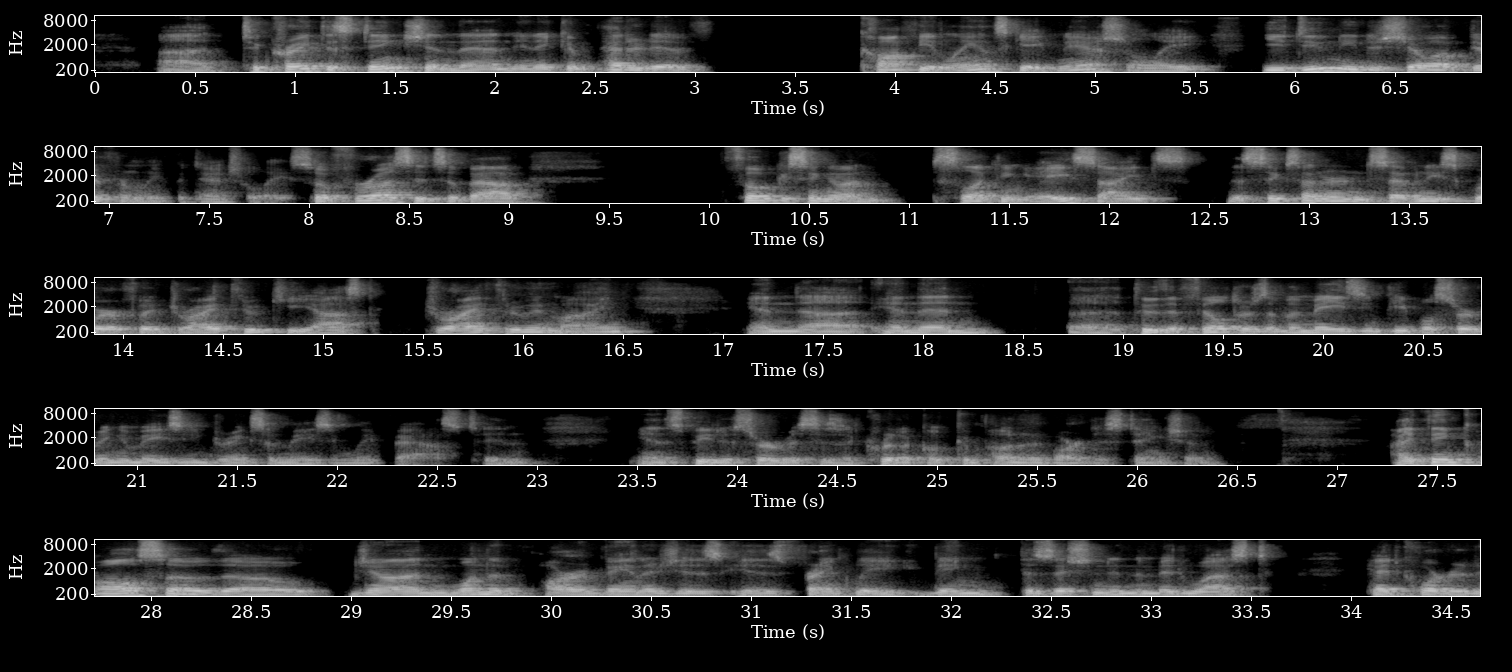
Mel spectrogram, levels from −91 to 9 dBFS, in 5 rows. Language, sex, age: English, male, 40-59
